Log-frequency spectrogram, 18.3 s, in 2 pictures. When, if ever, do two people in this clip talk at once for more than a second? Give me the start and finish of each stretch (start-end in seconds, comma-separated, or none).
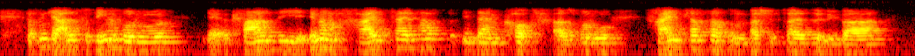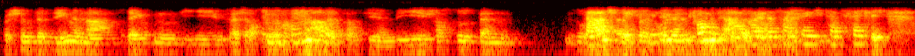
15.0-17.5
